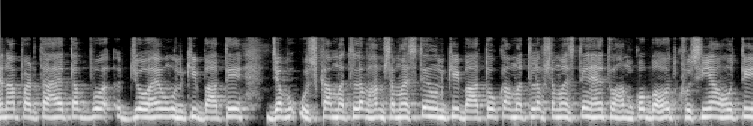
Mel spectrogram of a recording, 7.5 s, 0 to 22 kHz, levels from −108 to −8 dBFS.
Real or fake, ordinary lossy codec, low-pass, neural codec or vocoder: real; none; 7.2 kHz; none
